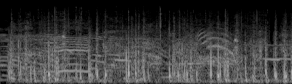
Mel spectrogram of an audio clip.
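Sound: horses galloping away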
